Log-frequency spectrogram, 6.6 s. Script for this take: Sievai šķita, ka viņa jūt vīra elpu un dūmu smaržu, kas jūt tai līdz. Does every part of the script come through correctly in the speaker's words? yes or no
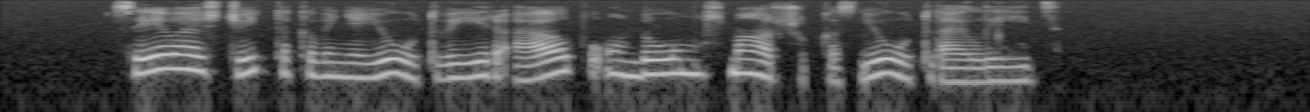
yes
